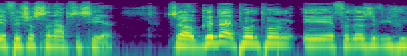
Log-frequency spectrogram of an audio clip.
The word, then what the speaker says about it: Punpun: That's Punpun. Yeah, but that also means something else. But it's P-U-N, not P-O-O-N.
